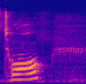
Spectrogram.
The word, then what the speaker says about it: Toile: this paper tall tidings i would have said toil but it's tall t-w-a-l-l is how you're supposed to pronounce it and it's t-o-i-l-e tall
